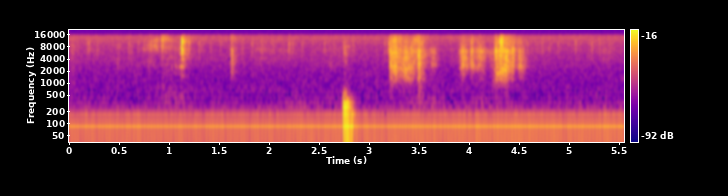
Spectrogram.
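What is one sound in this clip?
Ribbon rustles softly as hands handle it.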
